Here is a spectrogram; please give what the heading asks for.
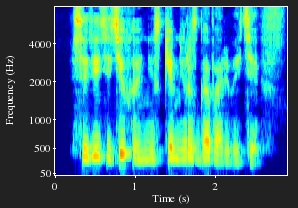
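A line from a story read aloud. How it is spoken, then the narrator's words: Hurried undertone. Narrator (Russian): торопливо сказал он вполголоса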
